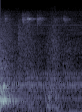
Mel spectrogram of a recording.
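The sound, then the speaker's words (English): A small dog, Max, gives one short, sharp yip at the start, followed by a faint, thin whimpering. No one speaks. “how about your dog? What do you think about your dog? Is he a good dog?”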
